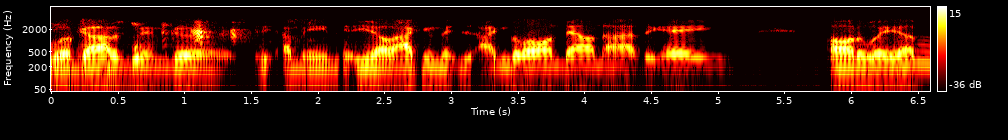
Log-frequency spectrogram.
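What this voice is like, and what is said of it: Deep speaking voice. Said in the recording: “you have this deep voice when you talk”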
